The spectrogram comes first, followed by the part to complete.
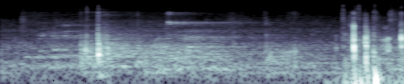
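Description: Basketball bouncing on a hardwood gym floor in a large echoing hall: a single bounce about a second in, then several quick, loud bounces near the end.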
